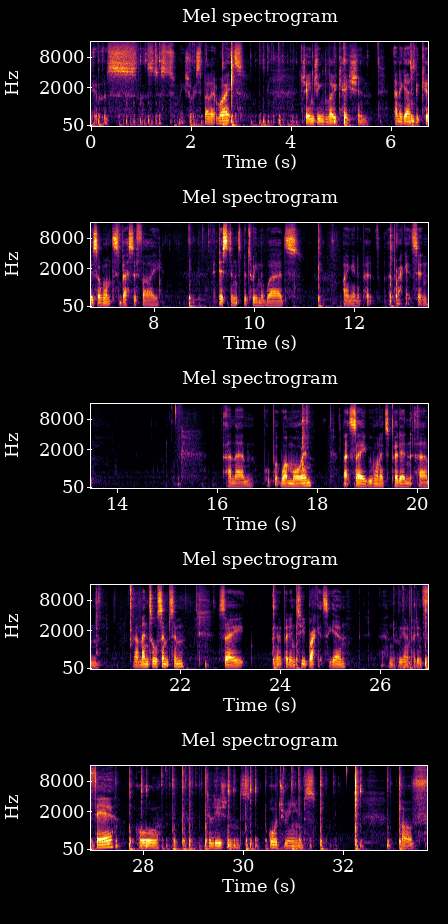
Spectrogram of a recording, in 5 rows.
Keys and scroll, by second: 0.0-0.5 typing, 1.6-4.9 typing, 6.3 space, 8.6 shift+4, 11.2 8, 12.6 Return, 23.7 shift+9, 26.1-33.6 typing.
